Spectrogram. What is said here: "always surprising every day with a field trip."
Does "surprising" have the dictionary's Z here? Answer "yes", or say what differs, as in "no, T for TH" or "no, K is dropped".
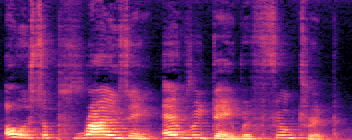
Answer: yes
